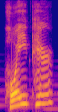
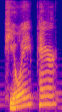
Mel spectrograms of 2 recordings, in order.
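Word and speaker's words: Hyoi Pear: and pronounce it because i've always said hoy pear but it might be a pure pair either way when you use the hye pair which is how i'm going to pronounce it hyoi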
